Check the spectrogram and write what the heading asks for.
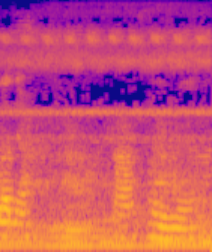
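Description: Crickets chirping steadily in the background, a fast even pulsing, with a faint voice briefly about a second in.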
